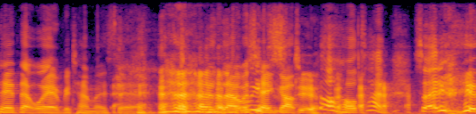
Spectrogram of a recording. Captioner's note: laughs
